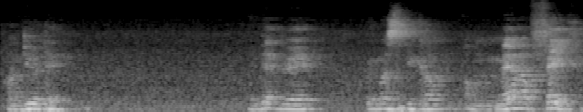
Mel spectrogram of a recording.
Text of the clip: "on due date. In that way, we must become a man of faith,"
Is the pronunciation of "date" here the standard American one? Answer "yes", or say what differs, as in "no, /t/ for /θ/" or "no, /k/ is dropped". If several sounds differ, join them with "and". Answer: no, /t/ is dropped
